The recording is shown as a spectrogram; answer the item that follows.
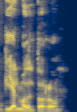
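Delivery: Spanish accent on the name. Naming a favourite director while answering a question: Spanish accent on the name. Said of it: "you just had to say it with that, with that accent".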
